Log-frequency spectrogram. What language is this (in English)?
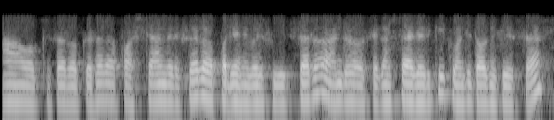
Telugu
